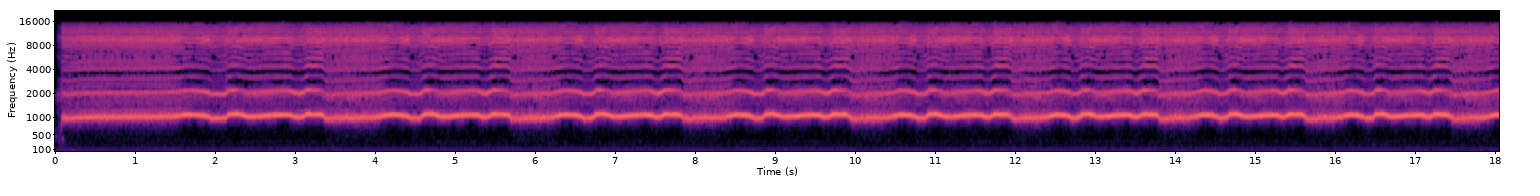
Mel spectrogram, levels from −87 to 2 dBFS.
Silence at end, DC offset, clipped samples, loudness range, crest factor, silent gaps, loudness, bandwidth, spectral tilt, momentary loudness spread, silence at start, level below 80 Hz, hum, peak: 0 s; under 0.1%; under 0.1%; 0 LU; 12 dB; none; -23 LUFS; 15.5 kHz; 6 dB/octave; 1 LU; 0 s; -74 dBFS; none; -12 dBFS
